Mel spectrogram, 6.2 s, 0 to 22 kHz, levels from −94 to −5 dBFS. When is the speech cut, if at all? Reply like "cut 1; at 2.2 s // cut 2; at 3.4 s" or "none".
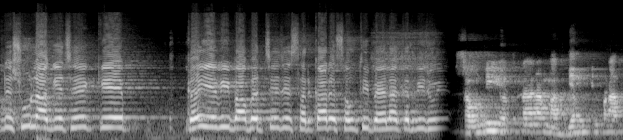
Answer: cut 1; at 4.3 s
